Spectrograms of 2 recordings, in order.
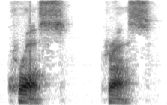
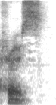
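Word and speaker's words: Kroos: It's pronounced Tony Cross, not Cruz.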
